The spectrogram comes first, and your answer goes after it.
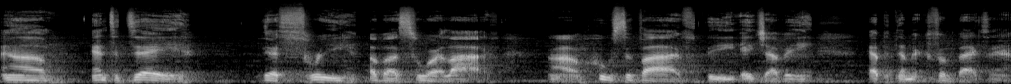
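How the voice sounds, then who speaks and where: A man's fairly low voice, very slow and fairly even in intonation, with music in the background. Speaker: HIV/AIDS activist. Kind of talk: oral history interview answer.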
